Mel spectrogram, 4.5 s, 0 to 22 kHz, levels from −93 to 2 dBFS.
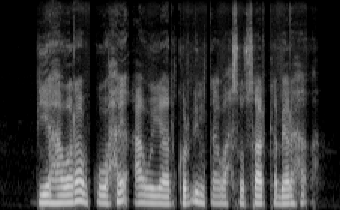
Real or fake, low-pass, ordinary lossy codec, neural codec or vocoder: real; none; none; none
